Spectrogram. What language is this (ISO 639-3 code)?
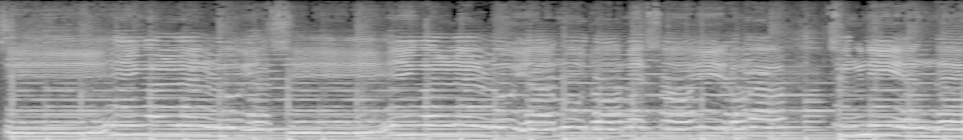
kor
